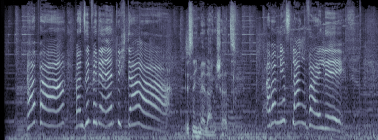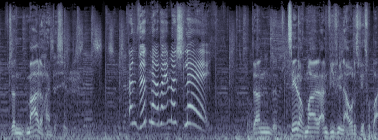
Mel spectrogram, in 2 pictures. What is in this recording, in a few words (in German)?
Kind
